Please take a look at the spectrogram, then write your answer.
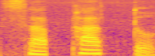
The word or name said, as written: zapatos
